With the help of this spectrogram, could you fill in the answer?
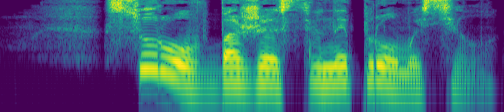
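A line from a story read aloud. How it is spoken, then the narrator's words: Sighed. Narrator (Russian): вздохнула продюсер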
